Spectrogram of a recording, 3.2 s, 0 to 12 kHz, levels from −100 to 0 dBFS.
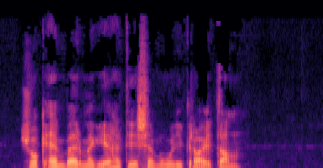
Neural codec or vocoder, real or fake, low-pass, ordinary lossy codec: autoencoder, 48 kHz, 128 numbers a frame, DAC-VAE, trained on Japanese speech; fake; 10.8 kHz; MP3, 48 kbps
